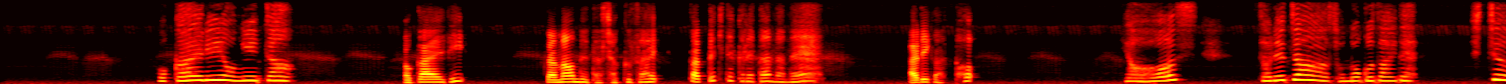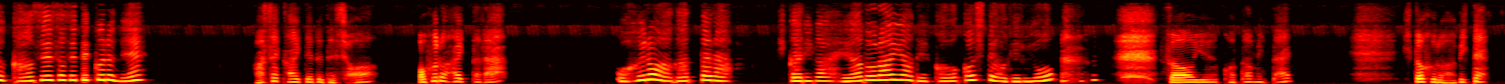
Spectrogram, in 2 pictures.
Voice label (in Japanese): おかえり (環境音有り)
